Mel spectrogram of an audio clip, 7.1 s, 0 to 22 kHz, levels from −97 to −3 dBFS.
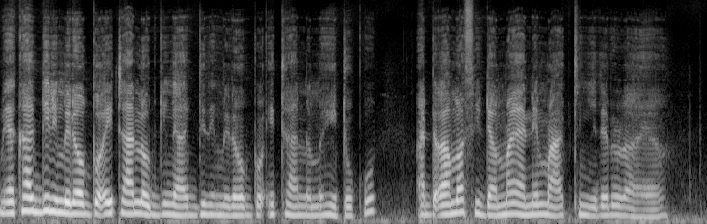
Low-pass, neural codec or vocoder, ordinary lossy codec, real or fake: none; codec, 44.1 kHz, 1.7 kbps, Pupu-Codec; none; fake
